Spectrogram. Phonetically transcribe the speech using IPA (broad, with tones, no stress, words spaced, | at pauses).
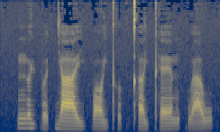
n̪ɵ˥ɥpɵ˨˥t̚jaː˧j pɔː˨jpʰʊ˧k̚t̪ʰɐ˧jpʰɛː˧m kʷaː˨w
